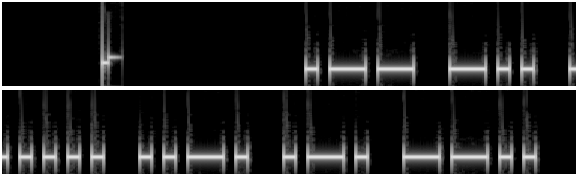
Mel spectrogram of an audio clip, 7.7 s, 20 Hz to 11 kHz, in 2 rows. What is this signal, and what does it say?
Morse code, heard as a keyed tone, about 16 wpm, 700 Hz. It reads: WD5FRZ
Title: USA Callsign DE Callsign 15wpm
